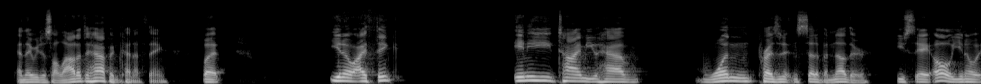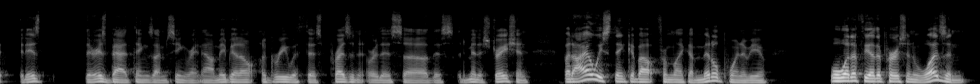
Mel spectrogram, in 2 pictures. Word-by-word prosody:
and 105 Hz, -, -3 dB
they 110 Hz, -, +1 dB
were 110 Hz, -, -1 dB
just 105 Hz, -1 st, -3 dB
allowed 100 Hz, +7 st, 0 dB
it -, -, -1 dB
to 140 Hz, -, 0 dB
happen 145 Hz, -9 st, +2 dB
kinda -, -, -6 dB
thing, -, -, -12 dB, 0.3 s
but -, -, 0 dB, 1.0 s
you 175 Hz, -2 st, +5 dB
know, 160 Hz, -3 st, +4 dB
I 145 Hz, +1 st, +3 dB
think 185 Hz, +6 st, -1 dB, 1.1 s
anytime 170 Hz, -4 st, +2 dB
you 130 Hz, -, -2 dB
have 120 Hz, -2 st, -1 dB
v 110 Hz, -, -12 dB, 0.6 s
1 145 Hz, +5 st, +2 dB
president 120 Hz, -5 st, 0 dB
instead 115 Hz, +1 st, -2 dB
of 110 Hz, -, -6 dB
another, 105 Hz, -2 st, -3 dB, 0.2 s
you 120 Hz, -, -3 dB
say, 115 Hz, 0 st, -2 dB
“Oh, 155 Hz, -2 st, +3 dB
you 120 Hz, 0 st, -1 dB
know 120 Hz, -1 st, -1 dB
what 110 Hz, +6 st, -5 dB
it 110 Hz, -, -5 dB
is? 135 Hz, +1 st, -1 dB, 0.4 s
There 110 Hz, +1 st, -2 dB
is 135 Hz, -3 st, +1 dB
bad 100 Hz, -2 st, -3 dB
things 100 Hz, -1 st, -6 dB
I'm 95 Hz, -1 st, -6 dB
seeing 100 Hz, -2 st, -6 dB
right 90 Hz, -1 st, -9 dB
now. 95 Hz, -1 st, -7 dB
Maybe 110 Hz, +3 st, -3 dB
I -, -, -3 dB
don't 105 Hz, -1 st, -5 dB
agree 115 Hz, +3 st, -2 dB
with 110 Hz, +1 st, -4 dB
this 100 Hz, -2 st, -6 dB
president 115 Hz, -3 st, -3 dB
or 95 Hz, -, -6 dB
this 95 Hz, +2 st, -7 dB
uh, 90 Hz, -2 st, -4 dB
this 90 Hz, +4 st, -10 dB
administration,” 105 Hz, 0 st, -3 dB, 0.3 s
but 120 Hz, -, +2 dB
I 185 Hz, -, +4 dB
always 215 Hz, -8 st, +5 dB
think 135 Hz, -3 st, -1 dB
about 120 Hz, -3 st, +1 dB
from, 115 Hz, -, -1 dB
like, 105 Hz, -1 st, -3 dB
a -, -, -2 dB
middle 145 Hz, -, +2 dB
point 105 Hz, -6 st, -3 dB
of 95 Hz, -, -3 dB
view. 95 Hz, -1 st, -2 dB, 0.6 s
Well, 155 Hz, +1 st, +9 dB
what 160 Hz, +1 st, +10 dB
if 170 Hz, -, +4 dB
the 150 Hz, -, +8 dB
other 140 Hz, 0 st, +6 dB
person 130 Hz, -5 st, +2 dB
wasn't 120 Hz, -, +3 dB
115 Hz, 215 wpm, -23 LUFS, 105-140 Hz, 1.1 s, what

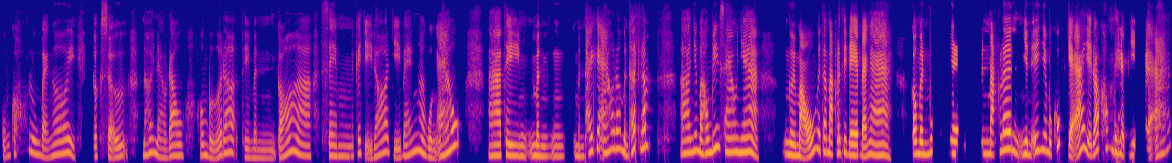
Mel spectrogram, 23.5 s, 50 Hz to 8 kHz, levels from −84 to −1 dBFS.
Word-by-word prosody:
Cũng 185 Hz, +3 st, -11 dB
có 230 Hz, -, -9 dB, 0.2 s
luôn 240 Hz, -7 st, -4 dB
bạn 165 Hz, -1 st, -6 dB
ơi. 220 Hz, 0 st, -2 dB, 0.3 s
Thực 175 Hz, 0 st, -7 dB
sự, 170 Hz, +2 st, -3 dB, 0.3 s
nói 225 Hz, +5 st, -3 dB
nào 165 Hz, -9 st, -6 dB
đâu, 195 Hz, +4 st, -2 dB, 0.3 s
hôm 195 Hz, 0 st, -6 dB
bữa 155 Hz, +5 st, -4 dB
đó 240 Hz, +1 st, -2 dB
thì 160 Hz, 0 st, -7 dB
mình 150 Hz, -2 st, -10 dB
có, 225 Hz, -, -2 dB
à, 190 Hz, -4 st, -3 dB, 0.2 s
xem 185 Hz, -1 st, -6 dB
cái 230 Hz, 0 st, -2 dB
chị -, -, -6 dB
đó, 225 Hz, +9 st, -3 dB
chỉ 155 Hz, 0 st, -5 dB
bán, 205 Hz, -, -4 dB
a, 260 Hz, -, +1 dB
quần 165 Hz, -8 st, -3 dB
áo. 265 Hz, -, +1 dB, 0.6 s
À, 195 Hz, +1 st, +2 dB
thì 195 Hz, -2 st, +2 dB, 0.2 s
mình, 185 Hz, -1 st, -1 dB
ừm, 180 Hz, 0 st, -6 dB, 0.3 s
mình 180 Hz, -1 st, -5 dB
thấy 245 Hz, +9 st, 0 dB
cái 320 Hz, +3 st, 0 dB
áo 255 Hz, +6 st, -1 dB
đó 320 Hz, 0 st, 0 dB
mình 245 Hz, -10 st, 0 dB
thích 315 Hz, -, +2 dB
lắm. 340 Hz, +3 st, +4 dB, 0.6 s
À, 235 Hz, +2 st, 0 dB
nhưng 275 Hz, +3 st, 0 dB
mà 240 Hz, -, +4 dB
hông 235 Hz, +2 st, +2 dB
biết 340 Hz, +5 st, +3 dB
sao 255 Hz, -1 st, 0 dB
nha, 255 Hz, -5 st, +3 dB, 0.5 s
người 210 Hz, -2 st, +3 dB
mẫu 195 Hz, +5 st, +4 dB
người 305 Hz, -1 st, +1 dB
ta 260 Hz, -2 st, +1 dB
mặc 220 Hz, -2 st, +3 dB
lên 240 Hz, -, +2 dB
thì 245 Hz, -, +3 dB
đẹp 200 Hz, -3 st, +6 dB
bạn 175 Hz, +4 st, +4 dB
à, 200 Hz, -3 st, +2 dB, 0.4 s
còn 220 Hz, +1 st, +4 dB
mình 220 Hz, -1 st, +4 dB
mu 230 Hz, +4 st, 0 dB, 0.3 s
về 230 Hz, -, +3 dB, 0.5 s
mình 220 Hz, +1 st, -3 dB
mặc 210 Hz, +4 st, +2 dB
lên 305 Hz, +2 st, +7 dB, 0.2 s
nhìn 220 Hz, -1 st, +4 dB
y 265 Hz, +6 st, +1 dB
như 290 Hz, -1 st, 0 dB
một 220 Hz, -, +1 dB
khúc 375 Hz, +4 st, +1 dB
chả 335 Hz, -, +5 dB
vậy 205 Hz, -, +3 dB
đó, 230 Hz, +9 st, +5 dB
không 320 Hz, -, -6 dB
đẹp 235 Hz, -7 st, +2 dB
gì 205 Hz, -, -1 dB, 0.2 s
cả! 215 Hz, +8 st, -2 dB
215 Hz, 190 wpm, -22 LUFS, 185-250 Hz, 0.6 s, lên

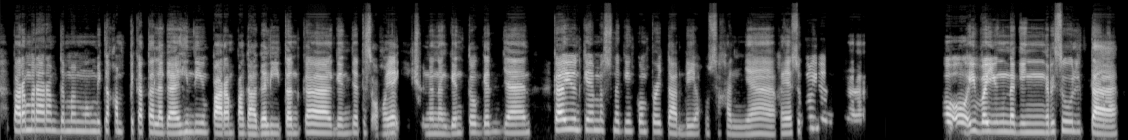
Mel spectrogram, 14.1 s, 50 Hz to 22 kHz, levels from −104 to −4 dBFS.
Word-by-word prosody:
parang 255 Hz, +1 st, +3 dB
mararamdaman 255 Hz, -2 st, -1 dB
mong 240 Hz, 0 st, -9 dB
may 240 Hz, -, -6 dB
kakampi 240 Hz, -1 st, -6 dB
ka 225 Hz, -1 st, -2 dB
talaga 200 Hz, -3 st, +3 dB
hindi 225 Hz, +1 st, -4 dB
yung 215 Hz, -, -24 dB
parang 195 Hz, -1 st, +5 dB
pagagalitan 195 Hz, +1 st, 0 dB
ka 205 Hz, -2 st, +5 dB
ganiyan 195 Hz, +2 st, -3 dB
tas 215 Hz, -, -5 dB
o -, -, -7 dB
kaya 190 Hz, +3 st, +3 dB
issue 185 Hz, -, -10 dB
na 190 Hz, -, -5 dB
ng 185 Hz, -1 st, -5 dB
ganito, 200 Hz, +3 st, -4 dB
ganiyan. 210 Hz, -1 st, 0 dB, 0.3 s
Kaya 275 Hz, +2 st, +8 dB
yun, 275 Hz, -, -2 dB
kaya 265 Hz, -2 st, 0 dB
mas 260 Hz, 0 st, -7 dB
naging 245 Hz, -1 st, -8 dB
komportable 230 Hz, -6 st, -5 dB
ako 190 Hz, -, -21 dB
sa -, -, -9 dB
kanya, 175 Hz, +1 st, -2 dB
kaya 195 Hz, +1 st, 0 dB
siguro 240 Hz, +8 st, -7 dB
yun 280 Hz, -5 st, -3 dB, 0.3 s
nga. 175 Hz, -, -6 dB, 1.1 s
Oo, 235 Hz, -, +3 dB
iba 235 Hz, 0 st, +4 dB
yung 230 Hz, 0 st, +2 dB
naging 215 Hz, -1 st, 0 dB
resulta, 230 Hz, -7 st, +2 dB
215 Hz, 165 wpm, -23 LUFS, 195-240 Hz, 1.1 s, Kaya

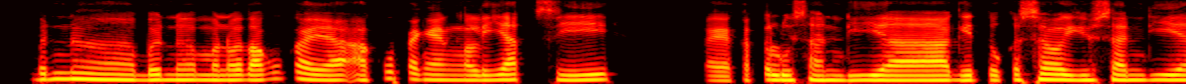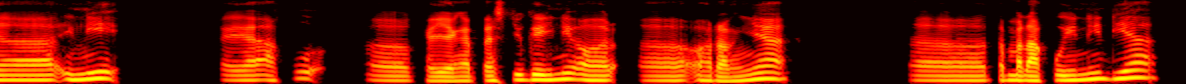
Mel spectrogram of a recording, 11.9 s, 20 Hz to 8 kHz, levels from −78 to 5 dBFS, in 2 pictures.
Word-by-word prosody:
Benar 200 Hz, -3 st, +1 dB
benar, 180 Hz, 0 st, +1 dB
menurut 180 Hz, 0 st, +1 dB
aku 185 Hz, +6 st, -1 dB
kayak 180 Hz, -6 st, +1 dB
aku 200 Hz, +8 st, -4 dB
pengen 185 Hz, -4 st, -1 dB
ngeliat 175 Hz, +2 st, +1 dB
sih, 180 Hz, +1 st, 0 dB, 0.5 s
kayak 160 Hz, -1 st, -3 dB
ketulusan 175 Hz, -1 st, 0 dB
dia 170 Hz, 0 st, +4 dB
gitu, 170 Hz, 0 st, -2 dB
keseriusan 175 Hz, -1 st, +1 dB
dia, 175 Hz, 0 st, +1 dB
ini, 215 Hz, +4 st, +1 dB, 0.5 s
kayak 170 Hz, -1 st, -3 dB
aku, 230 Hz, -1 st, -9 dB, 0.2 s
eee, 160 Hz, -3 st, -4 dB
kayak 150 Hz, -1 st, -1 dB
ngetes 160 Hz, 0 st, -3 dB
juga 185 Hz, 0 st, +1 dB
ini, 185 Hz, +3 st, +2 dB
o 175 Hz, -4 st, +2 dB
eee, 160 Hz, -1 st, -4 dB
orangnya, 175 Hz, +9 st, +1 dB, 0.5 s
eee, 160 Hz, -1 st, -2 dB
teman 165 Hz, -1 st, +2 dB
aku 160 Hz, +2 st, +2 dB
ini 215 Hz, +4 st, +1 dB
dia, 255 Hz, +2 st, +1 dB
175 Hz, 155 wpm, -20 LUFS, 170-190 Hz, 0.5 s, dia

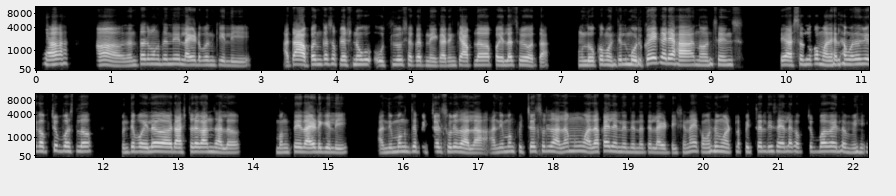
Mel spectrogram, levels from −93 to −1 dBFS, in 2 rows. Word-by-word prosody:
हां, 225 Hz, +4 st, +5 dB, 0.4 s
हां. 190 Hz, -4 st, +2 dB
नंतर 190 Hz, +6 st, -2 dB
मग 230 Hz, -1 st, -5 dB
त्यांनी 225 Hz, 0 st, -4 dB
लाईट 195 Hz, 0 st, +3 dB
बंद 190 Hz, 0 st, -8 dB
केली. 170 Hz, -4 st, -8 dB, 0.5 s
आता 215 Hz, -, +3 dB
आपण 215 Hz, +2 st, +4 dB
कसं 230 Hz, +1 st, -3 dB
प्रश्न 200 Hz, +1 st, -2 dB
उ 210 Hz, 0 st, -1 dB
उचलू 205 Hz, +4 st, -6 dB
शकत 190 Hz, -2 st, -3 dB
नाही, 170 Hz, -2 st, -4 dB
कारण 170 Hz, +2 st, 0 dB
की 185 Hz, -, -2 dB
आपला 190 Hz, +2 st, +3 dB
पहिलाच 190 Hz, +1 st, 0 dB
वेळ 190 Hz, -, 0 dB
होता. 170 Hz, -2 st, -2 dB, 0.4 s
मग 185 Hz, -, -7 dB
लोक 185 Hz, +2 st, -2 dB
म्हणतील 205 Hz, +1 st, -3 dB
"मूर्ख 205 Hz, +1 st, 0 dB
आहे 260 Hz, +1 st, +8 dB
का 260 Hz, -, +7 dB
रे 240 Hz, -, +8 dB
हा, 195 Hz, 0 st, +7 dB
नॉनसेन्स." 200 Hz, +1 st, -5 dB, 0.5 s
ते -, -, -4 dB
असं 190 Hz, +3 st, -3 dB
नको 220 Hz, +2 st, -3 dB
म्हणायला, 205 Hz, +1 st, +1 dB
म्हणून 220 Hz, +1 st, -1 dB
मी 235 Hz, -, +1 dB
गप 220 Hz, -2 st, 0 dB
चूप 250 Hz, -2 st, -2 dB
बसलो. 215 Hz, -1 st, -1 dB, 0.4 s
पण 180 Hz, -, -9 dB
ते -, -, +1 dB
पहिलं 205 Hz, 0 st, +4 dB
राष्ट्रगान 200 Hz, +1 st, +3 dB
झालं, 175 Hz, -2 st, -1 dB, 0.5 s
मग 180 Hz, +1 st, -7 dB
ते 200 Hz, -1 st, +2 dB
लाईट 190 Hz, +1 st, +7 dB
गेली 175 Hz, -1 st, -2 dB, 0.5 s
आणि 175 Hz, +3 st, -5 dB
मग 210 Hz, +2 st, -5 dB
ते -, -, 0 dB
पिक्चर 205 Hz, +1 st, -5 dB
सुरू 200 Hz, 0 st, -3 dB
झाला. 165 Hz, -4 st, +2 dB
आणि 165 Hz, +3 st, -6 dB
मग 215 Hz, +2 st, -6 dB
पिक्चर 210 Hz, +1 st, -4 dB
सुरू 220 Hz, 0 st, -7 dB
झाला, 205 Hz, -1 st, +1 dB
मग 225 Hz, +1 st, -8 dB
मला 200 Hz, 0 st, +3 dB
काय 230 Hz, -, +5 dB
लेणं-देणं 195 Hz, -4 st, -5 dB
ते 185 Hz, -1 st, -6 dB
लाईटीशी 170 Hz, 0 st, -4 dB
नाही 215 Hz, +4 st, -2 dB
का. 190 Hz, -3 st, -9 dB
म्हणून 220 Hz, +4 st, -4 dB
म्हटलं, 195 Hz, -1 st, -4 dB
पिक्चर 205 Hz, +2 st, -5 dB
दिसायला 215 Hz, -1 st, -2 dB
गपचूप 200 Hz, +1 st, -13 dB
बघायला 215 Hz, 0 st, -1 dB
मी. 180 Hz, 0 st, -9 dB
200 Hz, 205 wpm, -24 LUFS, 185-215 Hz, 0.5 s, आहे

